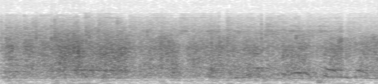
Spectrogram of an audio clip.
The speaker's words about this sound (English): Give her a clap.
